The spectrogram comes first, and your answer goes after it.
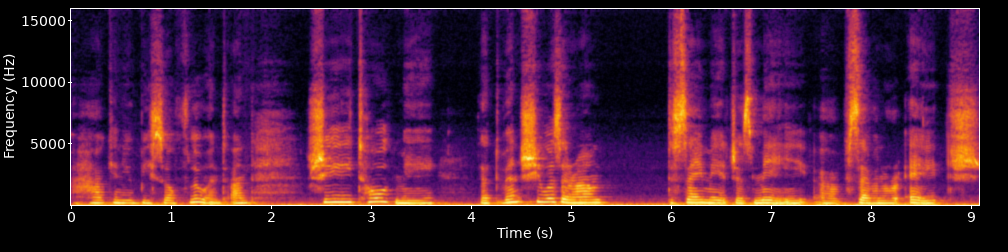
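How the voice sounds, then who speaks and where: A woman speaks very slowly in a fairly high, somewhat breathy voice. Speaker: video blogger. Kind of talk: personal vlog monologue. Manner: halting.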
